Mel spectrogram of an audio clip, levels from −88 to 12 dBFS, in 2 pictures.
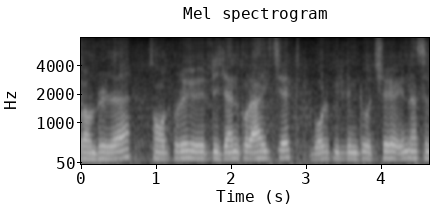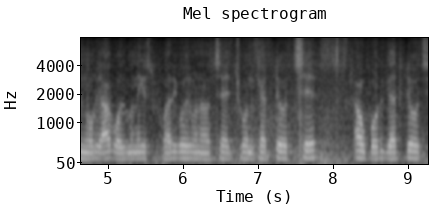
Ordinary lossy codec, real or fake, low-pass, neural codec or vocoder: none; fake; none; codec, 16 kHz, 0.7 kbps, FocalCodec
